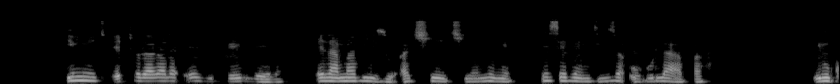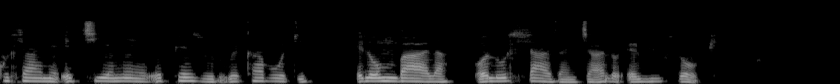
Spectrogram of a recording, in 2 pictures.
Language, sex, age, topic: North Ndebele, male, 18-24, health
